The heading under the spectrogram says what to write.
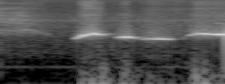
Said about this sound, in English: Don't whistle on that.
